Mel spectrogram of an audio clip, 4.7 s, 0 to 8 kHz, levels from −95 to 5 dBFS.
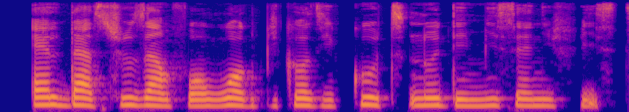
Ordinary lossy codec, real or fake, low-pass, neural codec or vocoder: none; real; 7.2 kHz; none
